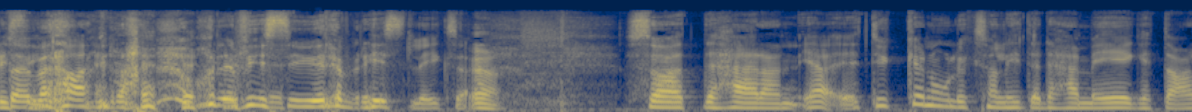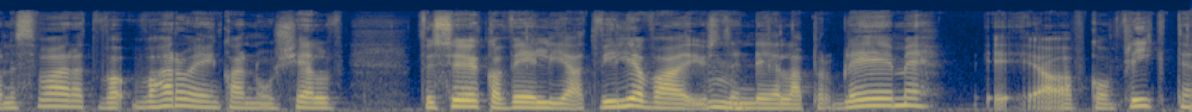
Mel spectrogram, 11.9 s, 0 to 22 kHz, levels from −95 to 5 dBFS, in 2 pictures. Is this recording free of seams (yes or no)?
yes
